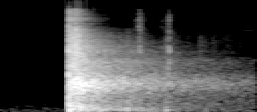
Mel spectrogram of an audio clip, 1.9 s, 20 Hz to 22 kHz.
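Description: A single loud shotgun blast from a Cooey model 84 or Mossberg 835 Ulti-Mag firing a 2 3/4 inch turkey load, a sharp close report that rings and decays over about a second and a half.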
